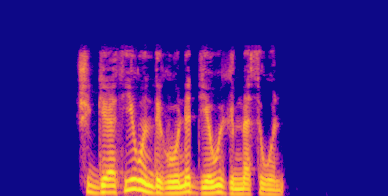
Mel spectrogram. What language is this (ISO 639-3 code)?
kab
